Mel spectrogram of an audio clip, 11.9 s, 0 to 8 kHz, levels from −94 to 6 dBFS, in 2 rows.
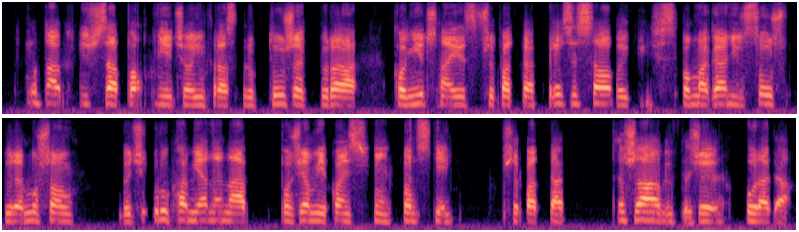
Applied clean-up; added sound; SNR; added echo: neural diffusion model UNIVERSE++.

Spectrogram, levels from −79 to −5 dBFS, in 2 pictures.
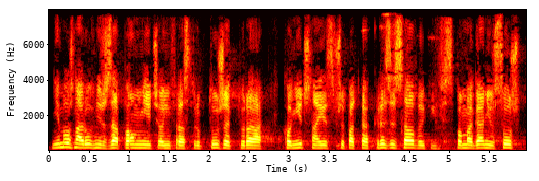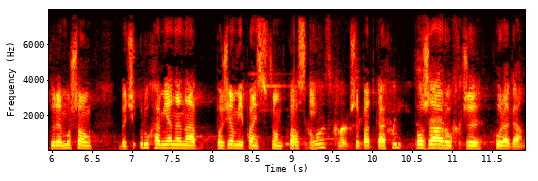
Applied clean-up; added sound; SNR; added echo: neural separator model SepFormer DNS4.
